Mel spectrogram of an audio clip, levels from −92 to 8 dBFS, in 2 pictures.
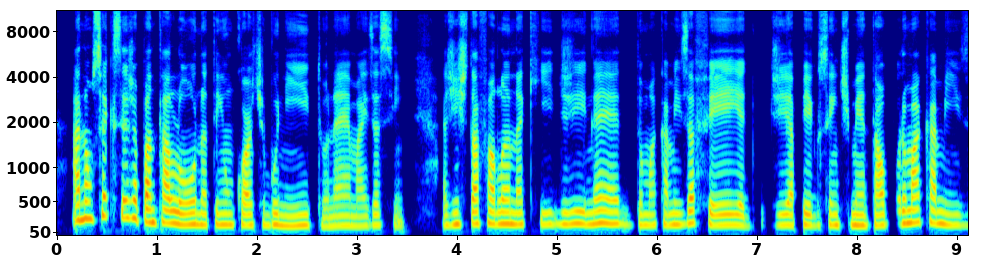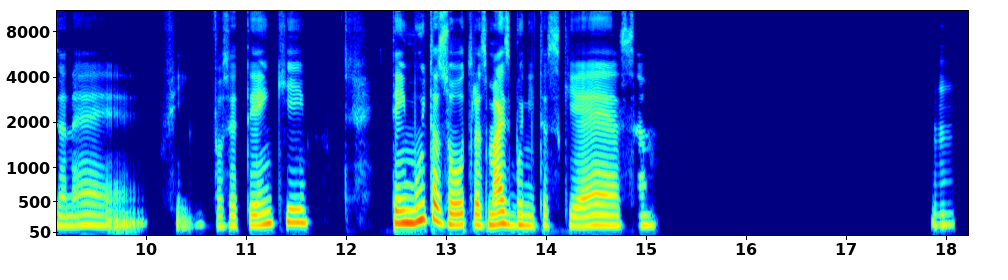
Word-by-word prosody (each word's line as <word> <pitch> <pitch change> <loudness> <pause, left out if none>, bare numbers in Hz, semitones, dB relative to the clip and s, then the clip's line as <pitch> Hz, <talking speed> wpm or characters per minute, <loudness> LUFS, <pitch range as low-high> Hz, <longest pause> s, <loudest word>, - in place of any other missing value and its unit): a 225 - +4
não 245 +1 +4
ser 290 +5 +1
que 285 - -13
seja 260 -1 +1
pantalona, 180 -5 +3
tenha 160 0 -3
um 160 - -3
corte 155 +1 -1
bonito, 150 -3 -3
né, 140 +2 -3
mas, 140 0 -7
assim, 155 - -7 0.4
a - - -7
gente 165 +2 -2
tá 175 0 +3
falando 175 -1 +2
aqui 165 0 -6
de, 170 +1 -1
né, 175 +1 +1
de 160 -2 -11
uma 155 0 -4
camisa 160 +2 -1
feia, 155 -3 -1 0.2
de 155 +1 -4
apego 150 -1 -2
sentimental 155 -1 -1
por 180 +1 -3
uma 190 +1 +4
camisa, 155 -6 -3
né, 150 +1 -7 0.5
enfim, - - -16 0.3
você 140 +1 -7
tem 155 +4 -1
que 195 +1 -1 0.9
tem 185 -1 +7
muitas 205 -1 +7
outras 160 -1 +2
mais 165 +2 +6
bonitas 150 -2 -5
que 145 - -10
essa 150 +1 -1 3.0
Hum. 155 +1 -12
160 Hz, 140 wpm, -24 LUFS, 150-175 Hz, 3.0 s, tem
